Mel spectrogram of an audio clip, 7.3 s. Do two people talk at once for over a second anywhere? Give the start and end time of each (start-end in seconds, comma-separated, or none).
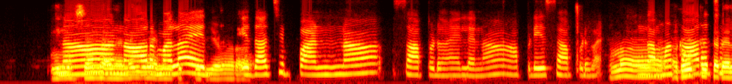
0.6-2.5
